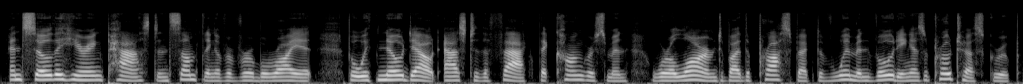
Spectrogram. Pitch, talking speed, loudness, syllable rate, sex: 185 Hz, 195 wpm, -18 LUFS, 5.0 syllables/s, female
